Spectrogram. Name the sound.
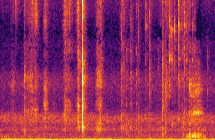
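scissors trimming card stock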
